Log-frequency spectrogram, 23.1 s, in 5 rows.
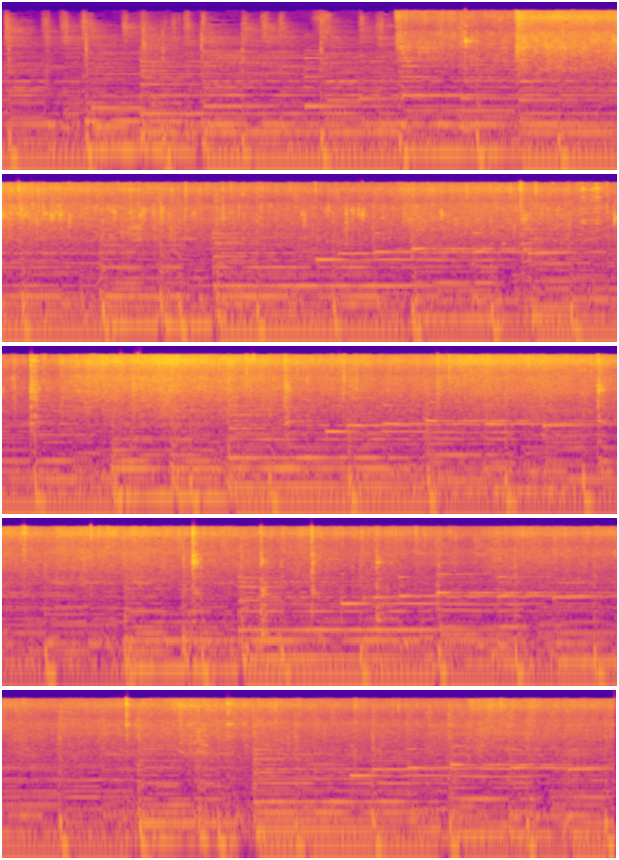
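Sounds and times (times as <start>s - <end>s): background music: 0.0s - 23.0s
garlic sizzling in hot oil: 3.0s - 23.0s
metal spatula stirring in wok: 3.2s - 16.9s.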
